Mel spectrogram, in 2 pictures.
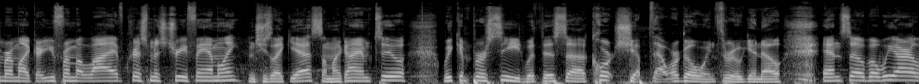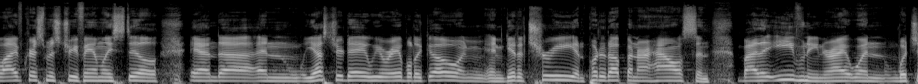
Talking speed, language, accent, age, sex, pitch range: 230 wpm, English, American, 20-39, male, 150-185 Hz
